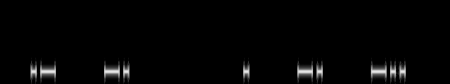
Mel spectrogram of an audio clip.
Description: Morse code, heard as a keyed tone, about 25 wpm, spaced as for 13 wpm, 600 Hz. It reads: AN END
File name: WD404 13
